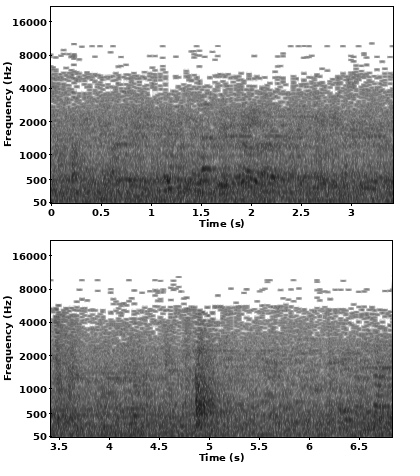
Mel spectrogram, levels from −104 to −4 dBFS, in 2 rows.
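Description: MP3 compression damage runs throughout: the treble stops sharply at about 10.3 kHz, and weak frequency components flicker in and out between frames, giving a watery, swirly texture with smeared attacks. The heavy damage fits an MP3 encode at a very low bitrate, likely around 24 kbps.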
